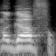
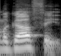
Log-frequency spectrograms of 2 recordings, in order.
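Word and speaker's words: McGough: Scott McGuff walked one but struck out three. Who's Scott McGuff? That's spelled M-C-G-O-U-G-H.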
